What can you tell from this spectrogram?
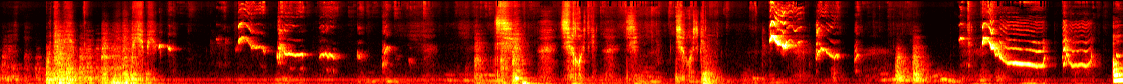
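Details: Poodle indoors giving high whines and squeaky whimpers that sweep downward in pitch, short bursts clustered near the end between quiet gaps, with breathing, handling noise and a few spoken words.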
